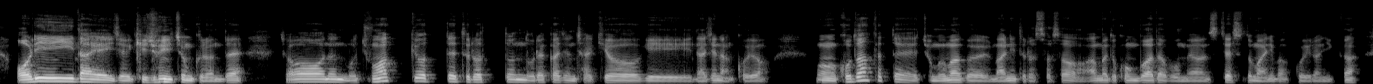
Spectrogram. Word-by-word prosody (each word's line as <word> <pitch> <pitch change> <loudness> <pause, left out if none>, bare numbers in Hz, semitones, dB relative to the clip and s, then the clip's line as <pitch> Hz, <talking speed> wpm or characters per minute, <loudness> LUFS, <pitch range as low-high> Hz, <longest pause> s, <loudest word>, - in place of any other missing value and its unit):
어리다의 130 -2 +8
이제 90 -1 0
기준이 115 +3 +4
좀 100 -4 +2
그런데 80 +3 -2 0.4
저는 125 -1 +3
뭐 95 -1 -5
중학교 150 0 0
때 135 -3 +1
들었던 115 -1 -2
노래까지는 100 -1 -4
잘 85 -2 -8
기억이 90 -4 -3
나진 80 +5 -4
않고요. 80 +1 -8 0.5
뭐 95 -3 0
고등학교 180 +7 0
때 105 - -5
좀 90 0 -7
음악을 90 -4 -2
많이 80 +4 -3
들었어서 85 -1 -9
아무래도 95 +3 -5
공부하다 95 -1 -3
보면 80 0 -9
스트레스도 - - -6
많이 80 +1 -5
받고 80 0 -12
이러니까 80 0 -10
95 Hz, 330 characters per minute, -21 LUFS, 85-120 Hz, 0.5 s, 어리다의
